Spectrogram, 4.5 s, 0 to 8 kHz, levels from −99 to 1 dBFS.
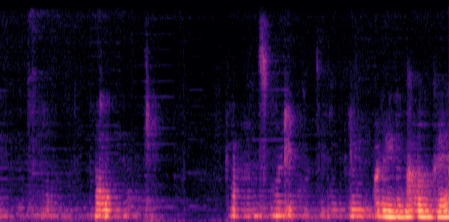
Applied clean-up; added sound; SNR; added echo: neural mask model DeepFilterNet 3.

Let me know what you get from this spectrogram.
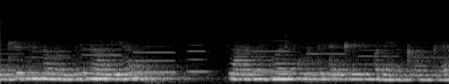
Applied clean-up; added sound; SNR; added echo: none; Wind instrument, woodwind instrument; 18 dB; reverberation time 1.1 s.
